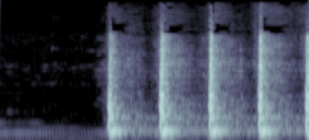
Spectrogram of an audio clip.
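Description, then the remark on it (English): Five firm knocks on a wooden hotel room door at the Prince Hotel in quick, even succession, loud, following a moment of near silence with a faint low hum. “and when the sergeant was a few steps behind me, knocked on the door.”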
